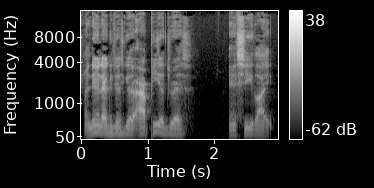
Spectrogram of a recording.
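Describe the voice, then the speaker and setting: A man's voice: mid-range voice, brisk. A young man hosting a reaction video, talking bluntly in street slang with plenty of profanity and telling stories between clips. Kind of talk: casual reaction commentary.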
